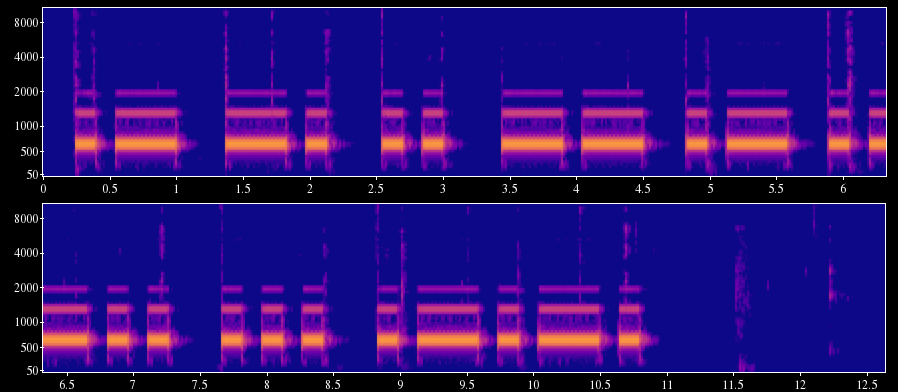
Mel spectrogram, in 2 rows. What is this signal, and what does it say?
Morse code, heard as a keyed tone, about 8 wpm, 650 Hz. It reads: ANIMALS <AR>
